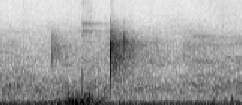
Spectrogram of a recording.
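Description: Quiet arena room tone with a steady low hum, broken by a soft low thump a little after half a second in and one short, sharp click just under a second in.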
